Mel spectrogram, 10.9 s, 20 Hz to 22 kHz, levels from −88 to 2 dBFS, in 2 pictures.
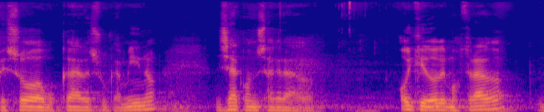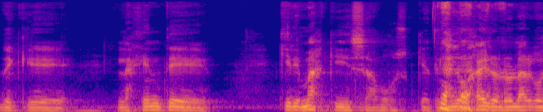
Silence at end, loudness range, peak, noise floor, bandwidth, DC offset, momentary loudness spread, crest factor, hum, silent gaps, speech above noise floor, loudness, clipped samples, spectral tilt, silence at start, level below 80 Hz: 0 s; 6 LU; 0 dBFS; -53 dBFS; over 20 kHz; under 0.1%; 20 LU; 26 dB; none; none; 27 dB; -27 LUFS; under 0.1%; -6 dB/octave; 0 s; -50 dBFS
